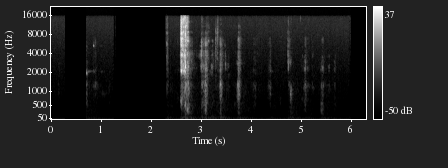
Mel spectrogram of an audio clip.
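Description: A crisp pani puri shell crunched in the mouth about two and a half seconds in, followed by a run of crunchy chewing that gets fainter.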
